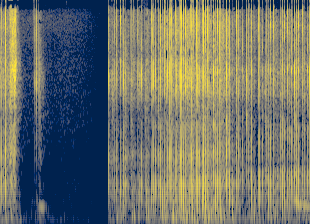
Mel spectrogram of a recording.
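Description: A glossy red artificial apple with a stem, likely hollow plastic, is fast-tapped and scratched with long pink fingernails. A short scratching burst and a faint tap fade into a second of silence. Then comes a dense, uneven run of quick, crisp plastic taps and scratches with bright clicky edges and a light, hollow body.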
